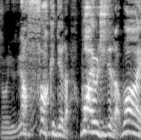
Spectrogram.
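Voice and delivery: loud, high-pitched acted outrage; hammed-up furious pleading shout; over-the-top angry yell. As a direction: yell it like a hammy film actor, building. Acts out over-the-top quarrel scene.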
